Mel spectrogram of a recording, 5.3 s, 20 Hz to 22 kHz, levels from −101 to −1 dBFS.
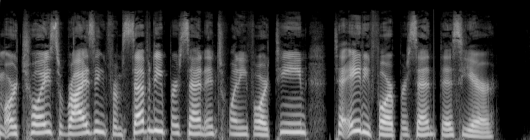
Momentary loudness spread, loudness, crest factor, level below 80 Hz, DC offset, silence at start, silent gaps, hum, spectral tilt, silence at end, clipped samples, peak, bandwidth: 8 LU; -23 LUFS; 18 dB; -58 dBFS; under 0.1%; 0 s; none; none; -5 dB/octave; 0.4 s; under 0.1%; -6 dBFS; 14.5 kHz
